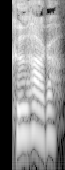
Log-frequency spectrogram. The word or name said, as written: kødhakker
